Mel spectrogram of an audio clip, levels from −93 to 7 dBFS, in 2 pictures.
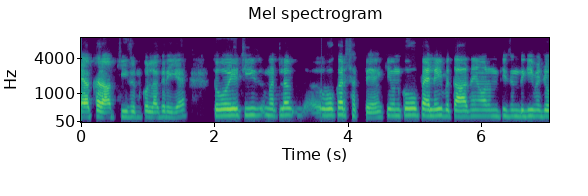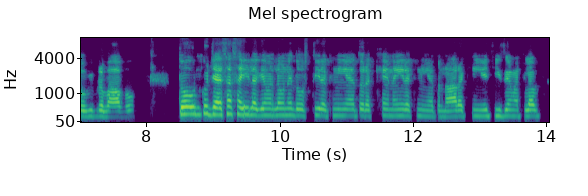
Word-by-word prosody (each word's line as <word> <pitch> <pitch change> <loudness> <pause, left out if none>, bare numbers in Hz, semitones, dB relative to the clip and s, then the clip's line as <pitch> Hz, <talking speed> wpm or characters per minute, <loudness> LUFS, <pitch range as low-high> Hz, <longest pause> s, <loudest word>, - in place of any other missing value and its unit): या 145 0 +7
खराब 140 -3 +4
चीज़ 150 -1 -6
उनको 145 +2 -7
लग 140 0 -3
रही 145 -2 -5
है। 155 +5 -4 0.4
तो 175 - 0
वो 185 +1 +4
ये 190 +1 +6
चीज़ 195 0 -5
मतलब 190 +2 -1 0.4
वो 185 0 0
कर 200 -2 +4
सकते 170 -6 -8
हैं 140 +2 -4
कि 190 - -4
उनको 180 +1 -2
वो 195 - +2
पहले 175 -1 +4
ही 190 - +1
बता 160 -1 +3
दें 170 +2 -6
और 170 0 -4
उनकी 170 0 -8
ज़िंदगी 165 0 -4
में 170 - -5
जो 165 -1 0
भी 165 +1 -7
प्रभाव 155 -2 +2
हो। 165 +1 -9 0.7
तो 215 +1 +9
उनको 220 +2 +1
जैसा 205 +3 +8
सही 210 -1 +4
लगे 190 -1 +2
मतलब 190 +1 -3
उन्हें 195 0 -4
दोस्ती 180 +1 -4
रखनी 185 +1 -7
है 180 0 -2
तो 180 +1 -4
रखें, 175 +2 -4
नहीं 175 0 -1
रखनी 175 -1 -6
है 160 0 -7
तो 160 - -13
ना 155 +1 +1
रखें। 170 +2 -7
ये 170 0 -2
चीज़ें 175 -1 -3
मतलब 170 0 -2
175 Hz, 220 wpm, -21 LUFS, 160-185 Hz, 0.7 s, तो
